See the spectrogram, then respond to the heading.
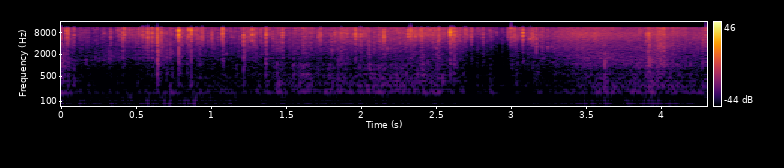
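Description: A heap of dried white soap shavings is crushed and rubbed between both hands, with the fingertips grinding the flakes into powder. Dense, bright crinkling and crunching crackles run throughout, with sharper snaps scattered across the clip and a brief quieter dip near the three-second mark.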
